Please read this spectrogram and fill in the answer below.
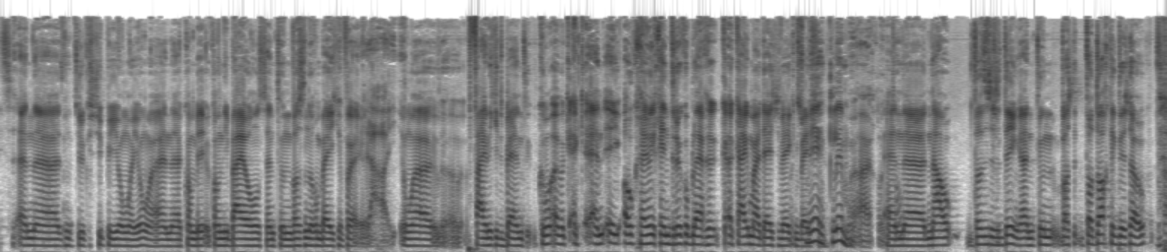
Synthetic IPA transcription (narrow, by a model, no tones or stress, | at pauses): tɛ̰nətɪsnatyːɹləkənsypəɹjʊŋəjoŋəɛnkʋɑmbkʋɑmnit̚bɛjɔnsɛntunʋɑsətnɔχənbejəfɔ̰ja̰jo̰ŋə | fɛjndɑtjədəbɛntkɪkɛnɪowkχeχejndrøkɔp̬lɛχəkɛjk̚maɹdejzəʋejkənbemklɪmə̰ɛ̰jxəlɛnnawdɑtɪsdsədɪŋɛntunʋɑsdɑt̚dɑχtɪɡ̚dɵsowk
